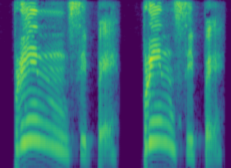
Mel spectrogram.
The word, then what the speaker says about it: Príncipe: El acento más fuerte va al principio. es una palabra que se parece. Al inicio, escucha. Príncipe, príncipe.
